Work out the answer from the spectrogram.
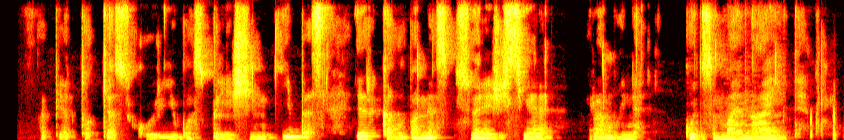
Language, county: Lithuanian, Šiauliai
